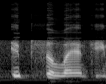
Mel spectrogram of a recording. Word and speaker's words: Ypsilanti: It's pronounced Ypsilanti, Michigan.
